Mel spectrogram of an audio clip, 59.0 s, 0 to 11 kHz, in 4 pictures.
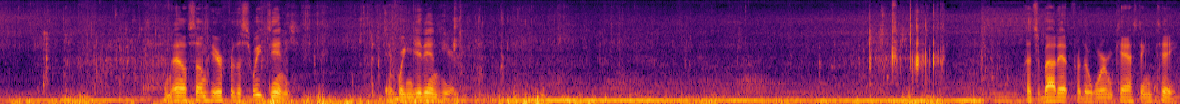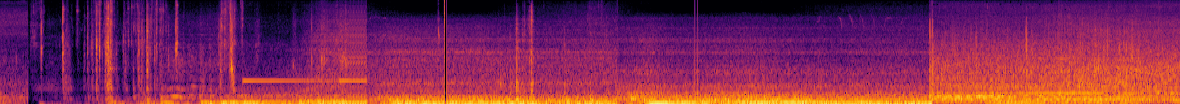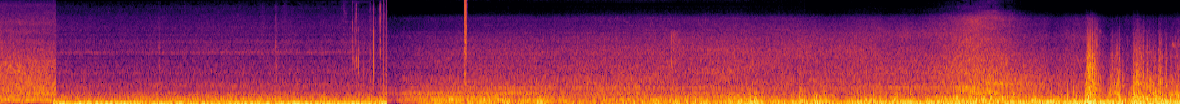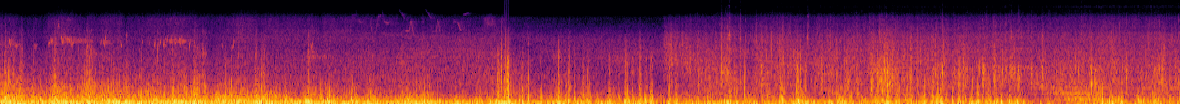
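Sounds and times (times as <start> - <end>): pickup truck engine running: 0.0 - 15.1, 17.8 - 39.8
short warning tone: 17.8 - 19.4.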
